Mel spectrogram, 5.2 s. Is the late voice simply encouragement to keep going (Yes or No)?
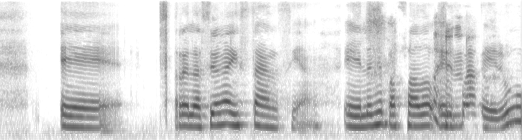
Yes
